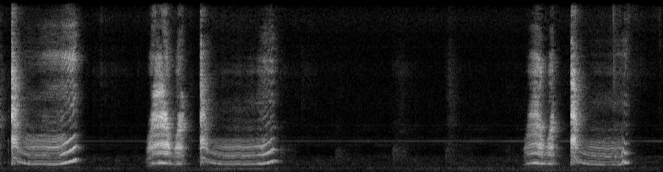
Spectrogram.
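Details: Caged male rose-ringed parakeet uttering harsh, strongly harmonic drawn-out calls that slide slightly downward, in two pairs separated by a few seconds of quiet.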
